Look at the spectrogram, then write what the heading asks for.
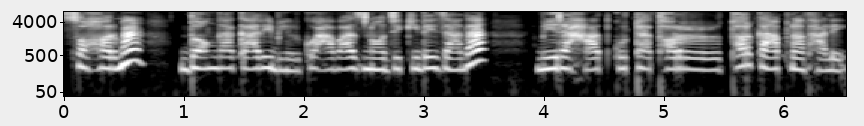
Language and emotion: Nepali, fearful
